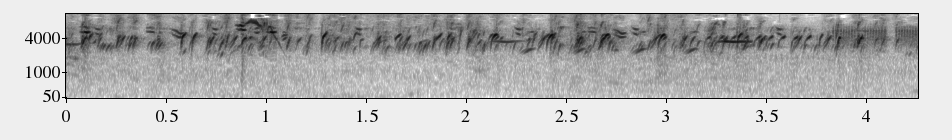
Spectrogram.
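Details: European goldfinch singing loudly, a recording meant to stimulate other goldfinches to sing: a dense, liquid twittering of quick high chirps and short trills, unbroken throughout.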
